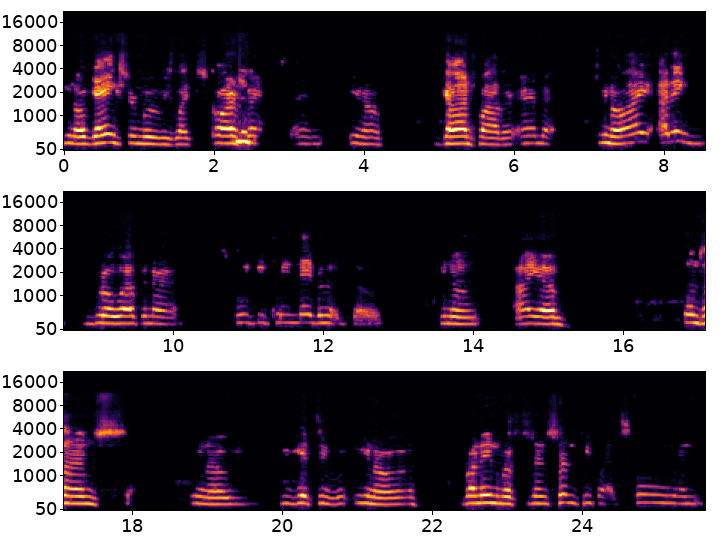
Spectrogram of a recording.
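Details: Adult male with cerebral palsy, who reports that voice-recognition software fails to understand him about half the time; dysarthria.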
